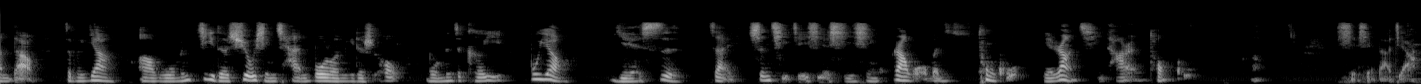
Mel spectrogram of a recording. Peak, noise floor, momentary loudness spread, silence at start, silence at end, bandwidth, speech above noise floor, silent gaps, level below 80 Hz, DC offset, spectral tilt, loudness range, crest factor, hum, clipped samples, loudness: -4 dBFS; -69 dBFS; 13 LU; 0 s; 0 s; 7.6 kHz; 42 dB; none; -72 dBFS; under 0.1%; -3.5 dB/octave; 7 LU; 24 dB; none; under 0.1%; -27 LUFS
